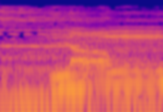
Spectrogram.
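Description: A song with instrumental backing; about half a second in, a male voice starts singing, sliding up into a long held note with vibrato.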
